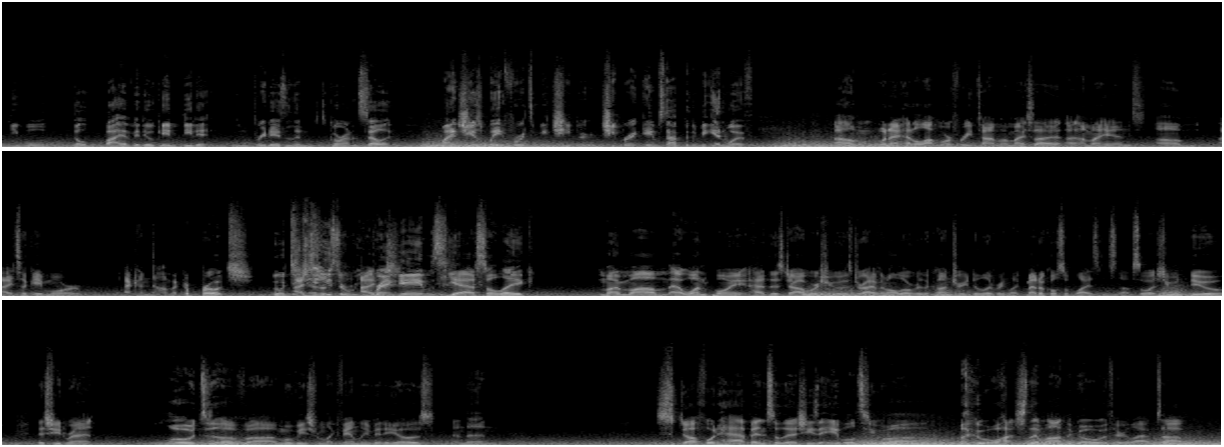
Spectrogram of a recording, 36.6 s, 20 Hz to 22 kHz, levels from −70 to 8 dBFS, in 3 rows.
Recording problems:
wind noise on the microphone; heavy; 8 dB below the speech

